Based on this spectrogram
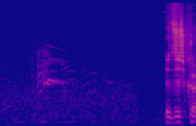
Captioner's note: birds squawking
